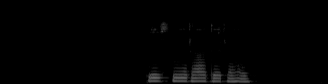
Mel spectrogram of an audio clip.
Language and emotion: Russian, neutral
